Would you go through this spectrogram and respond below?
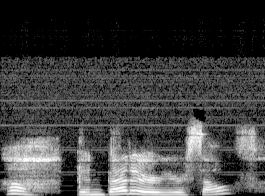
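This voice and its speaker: Radio drama lead: actress as an uncertain, sincere young woman, notably high-pitched, closely and dryly recorded. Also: takes it slowly, no room sound, muffled recording. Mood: uncertain, bewildered. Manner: hesitant, sincere.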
